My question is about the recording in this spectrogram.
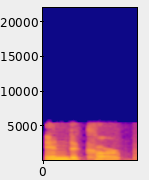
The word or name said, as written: endocarp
